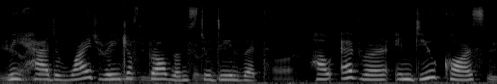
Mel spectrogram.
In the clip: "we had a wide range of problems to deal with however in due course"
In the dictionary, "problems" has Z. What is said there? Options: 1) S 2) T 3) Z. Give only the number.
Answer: 1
